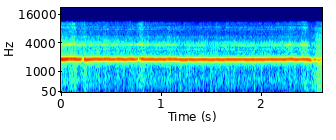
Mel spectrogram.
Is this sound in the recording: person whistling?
yes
